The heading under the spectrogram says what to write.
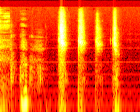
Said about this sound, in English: You're not going to say God bless you? Fuck you. Yeah, I know, right? That's how I sneeze, bro.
